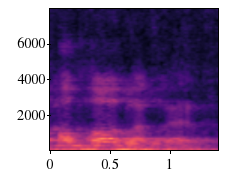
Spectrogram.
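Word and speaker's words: الله أكبر: Kalau Allahu Akbar, A-nya dibaca pendek, itu artinya Allah Maha Besar.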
